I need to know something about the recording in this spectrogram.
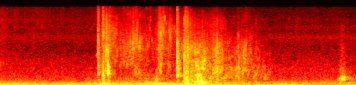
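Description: A game plays a swishing sound effect.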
